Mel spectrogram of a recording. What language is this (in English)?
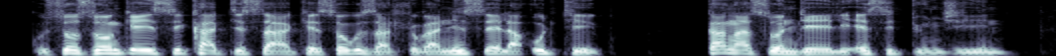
North Ndebele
